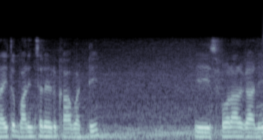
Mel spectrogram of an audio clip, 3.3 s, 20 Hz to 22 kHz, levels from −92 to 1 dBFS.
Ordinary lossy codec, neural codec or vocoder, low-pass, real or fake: none; none; 7.2 kHz; real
